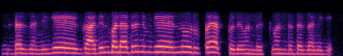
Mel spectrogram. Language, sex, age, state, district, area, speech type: Kannada, female, 30-45, Karnataka, Udupi, rural, conversation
